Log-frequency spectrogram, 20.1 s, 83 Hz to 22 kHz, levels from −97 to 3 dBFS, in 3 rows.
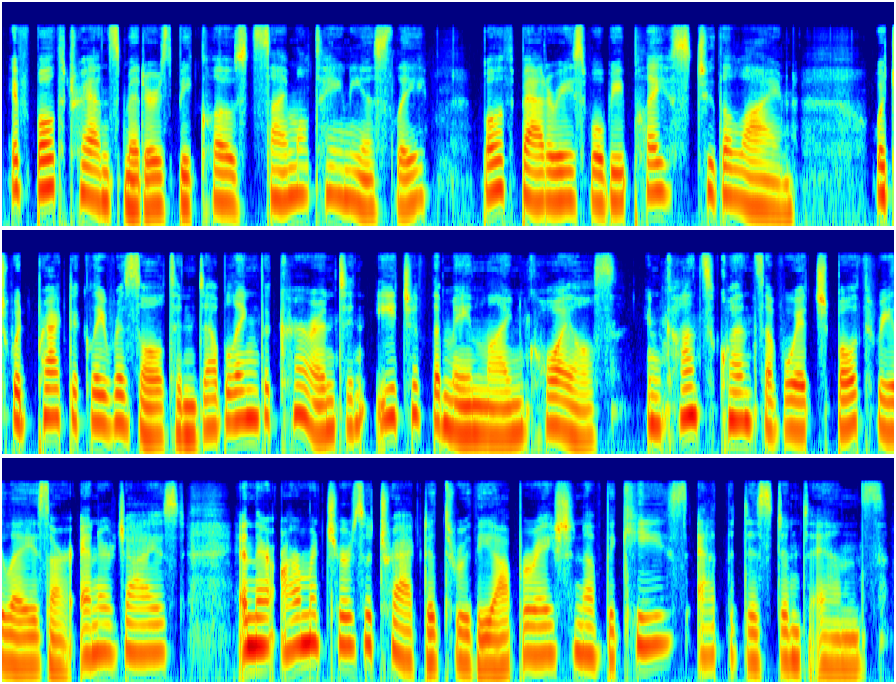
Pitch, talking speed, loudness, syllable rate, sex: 165 Hz, 150 wpm, -20 LUFS, 4.7 syllables/s, female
